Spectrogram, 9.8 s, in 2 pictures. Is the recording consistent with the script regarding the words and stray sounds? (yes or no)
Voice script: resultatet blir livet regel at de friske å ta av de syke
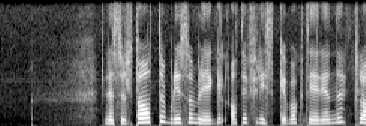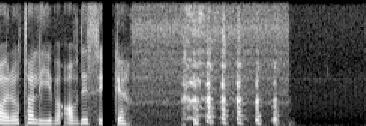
no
